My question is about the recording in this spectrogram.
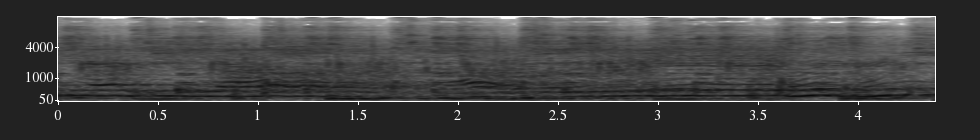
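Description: Live Hindu devotional kirtan: a woman's voice singing the bhajan, with instrumental accompaniment and a steady, regular low drum beat.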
